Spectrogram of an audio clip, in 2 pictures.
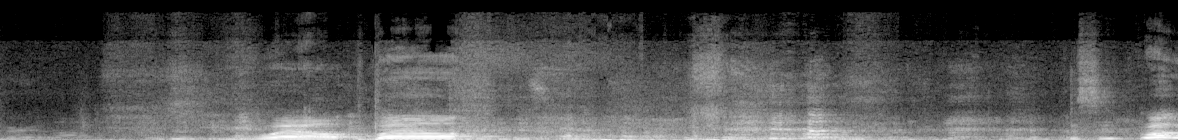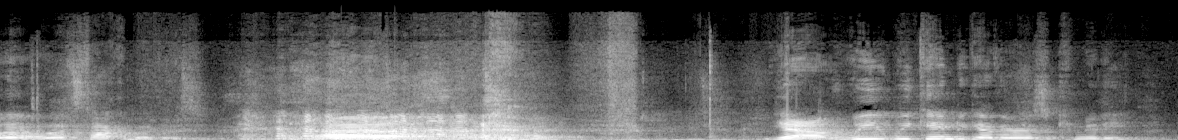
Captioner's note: audience: Laughter; more Laughter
